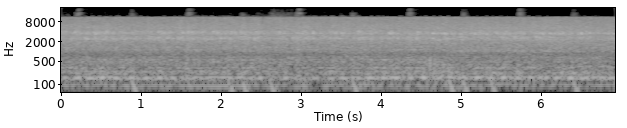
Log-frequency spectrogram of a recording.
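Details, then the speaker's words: 2005 Chrysler 300C 5.7L Hemi after cam install, with exhaust and headers, idling: deep, choppy idle loping unevenly a few times a second with a heavy exhaust rumble; normal sound of a healthy cammed V8. "Listen to that thing, man. Listen to it. With a cam, exhaust, and headers. That's it. It's nasty."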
